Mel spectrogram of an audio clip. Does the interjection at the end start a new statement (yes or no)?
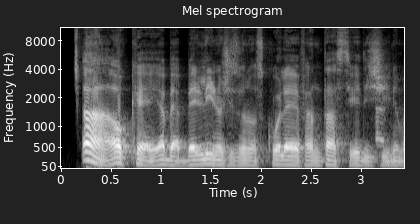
no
